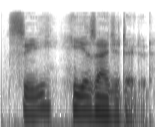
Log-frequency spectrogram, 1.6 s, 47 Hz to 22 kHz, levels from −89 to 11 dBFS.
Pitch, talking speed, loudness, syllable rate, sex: 100 Hz, 155 wpm, -16 LUFS, 5.2 syllables/s, male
